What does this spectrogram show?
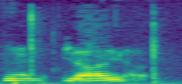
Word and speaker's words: Sanjaya: How do you pronounce it? Oh, no, I can't. That's Satan for you new fans. Sanjaya.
